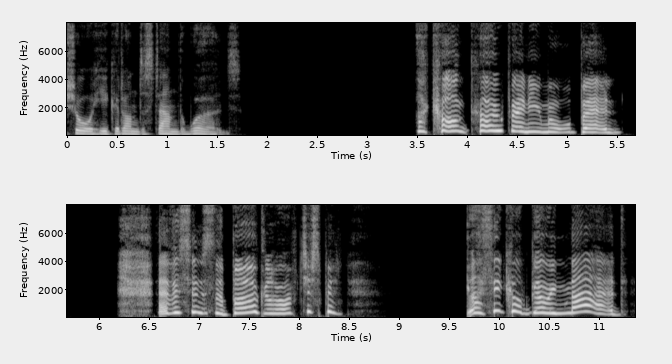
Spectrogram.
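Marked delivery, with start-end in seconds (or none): 3.5-11.3 sobbing breakdown. A narrator's reading.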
